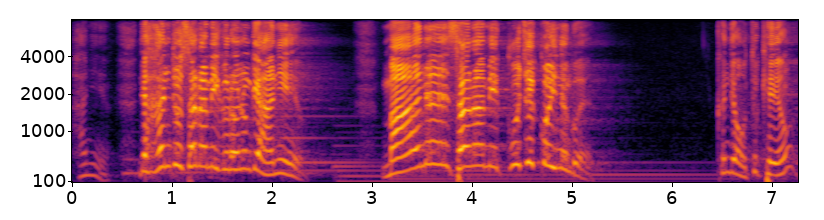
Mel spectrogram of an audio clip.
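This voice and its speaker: A male pastor preaches to a youth camp in an animated, lively way, his pitch swinging widely as he questions the crowd. His voice sits high and sounds very bright. It carries a long hall reverb, with faint instrumental music underneath. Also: brisk, long pauses. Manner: animated, questions the audience, rising to shouts.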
